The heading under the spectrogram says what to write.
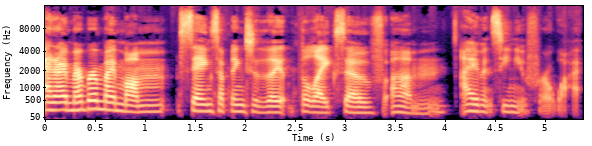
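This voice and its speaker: In a Canadian accent, a woman speaks in an ordinary speaking voice, fairly low-pitched, at a moderate pace with hardly any pauses, big swings in loudness and ordinary pitch variation. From Ontario, Canada. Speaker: content creator and podcast host. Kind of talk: casual interview chat.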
